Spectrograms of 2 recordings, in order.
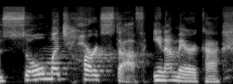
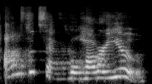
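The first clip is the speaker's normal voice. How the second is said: much higher, sing-song, put-on politeness; sassy lady; 8 semitones higher than usual. Quoting a viral clip lady greeting someone in a high sassy voice. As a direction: channel the clip lady's cheeky greeting. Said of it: "She's like".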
